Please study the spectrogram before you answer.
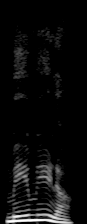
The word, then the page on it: ಮಾಯಾಮಲ: mayāmala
